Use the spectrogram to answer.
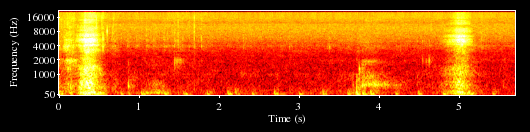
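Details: Sneezing and forceful, very snotty nose blowing during a cold: two loud, wet nasal bursts several seconds apart with quiet sniffing between, from a congested nose.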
